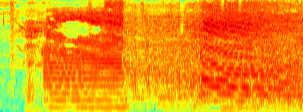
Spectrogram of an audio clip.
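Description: A truck's air horn sounds two loud, sustained, brassy blasts with a short gap between them.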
